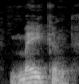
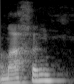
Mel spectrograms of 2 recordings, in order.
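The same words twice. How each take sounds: First: The name is pronounced in an English way. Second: The name is pronounced in a German way. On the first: The speaker calls it right. "en inglés se pronuncia Machen" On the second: The speaker calls it wrong. "al estilo alemán"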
